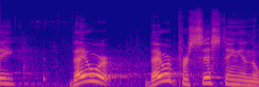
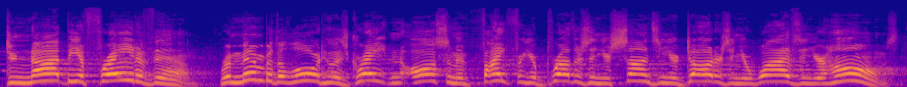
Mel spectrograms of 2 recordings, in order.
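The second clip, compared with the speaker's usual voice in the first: raised, ringing rallying speech; higher and louder, rallying troops before a battle; Braveheart-style battle speech; 4 semitones higher, 6 dB louder than usual. Acted. Leader rallies the people to fight, big rousing speech. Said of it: "it's the big moment, the big speech".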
